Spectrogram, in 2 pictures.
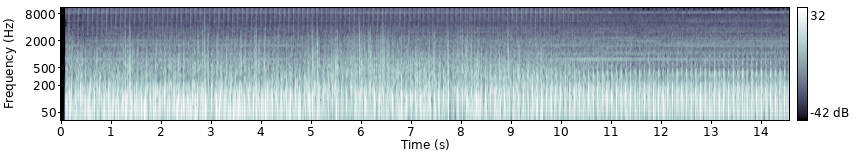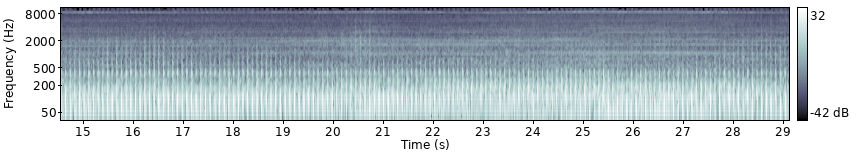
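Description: Helicopter in flight heard from inside the cabin: a loud, steady, rapid rotor beat with a steady whine over it.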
